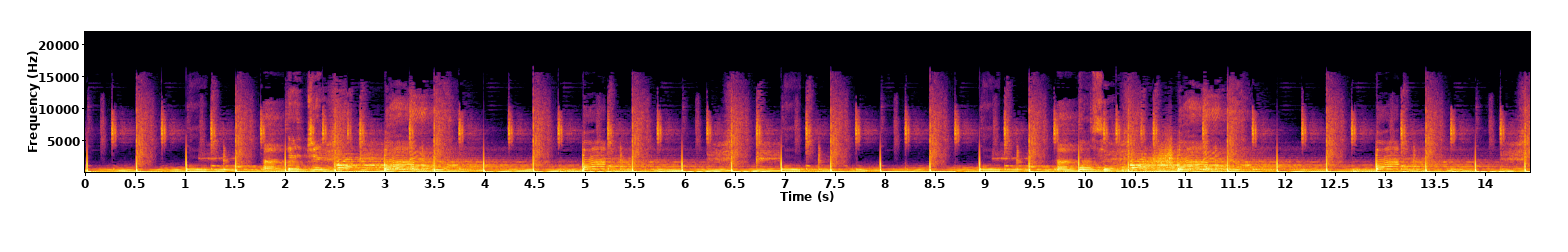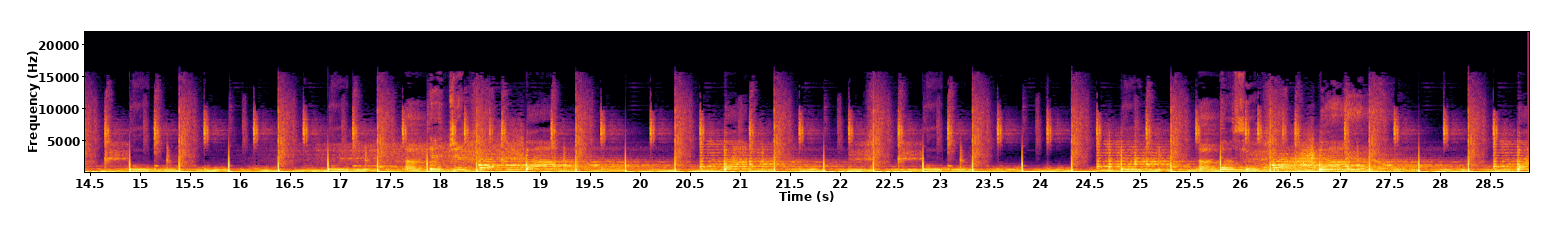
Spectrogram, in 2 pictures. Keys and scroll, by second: 10.2 space, 19.5 Return, 22.3 space, 24.6 space, 27.2 ctrl+t.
